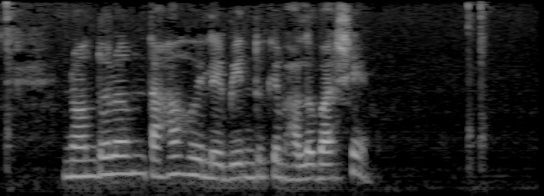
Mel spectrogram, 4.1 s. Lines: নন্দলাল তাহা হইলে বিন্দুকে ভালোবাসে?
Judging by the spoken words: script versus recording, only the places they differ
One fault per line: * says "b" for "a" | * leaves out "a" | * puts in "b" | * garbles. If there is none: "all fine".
all fine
